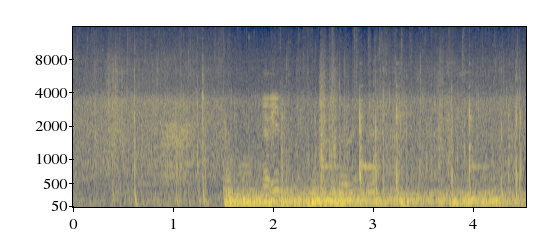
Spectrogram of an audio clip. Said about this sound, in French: Il pleut trop les gars.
